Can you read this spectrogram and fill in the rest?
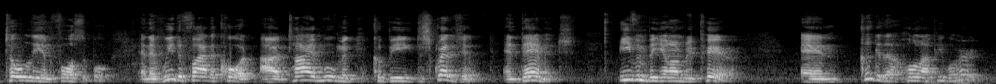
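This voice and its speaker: A man's voice: on the high side, expressive, normal speed, a little mellow, natural voice. A man playing a cautious, principled protest movement leader in a staged reading, speaking formally and earnestly. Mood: earnest caution. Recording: echoey room, live staged reading.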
